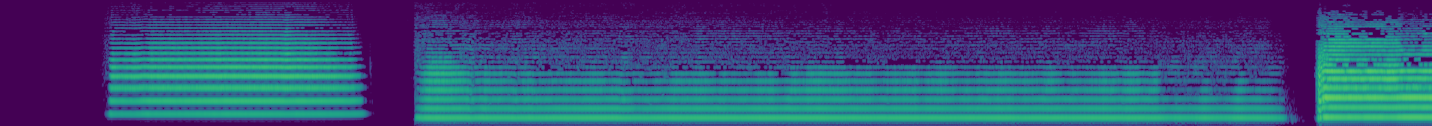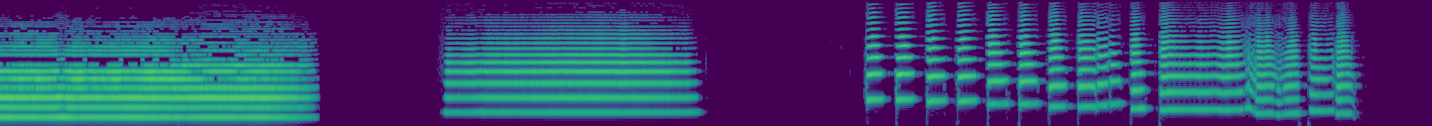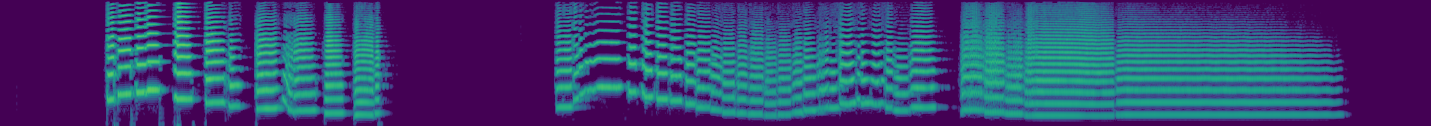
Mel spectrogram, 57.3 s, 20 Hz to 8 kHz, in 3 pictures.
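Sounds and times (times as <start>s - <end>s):
trumpet playing: 1.4s - 4.8s, 5.6s - 23.4s, 25.0s - 28.4s, 30.6s - 37.2s, 39.6s - 43.3s, 45.6s - 56.1s.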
